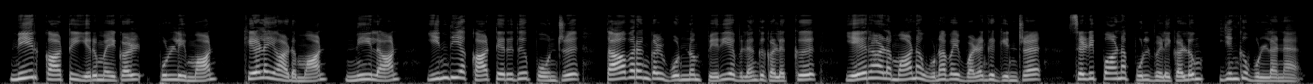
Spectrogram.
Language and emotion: Tamil, neutral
